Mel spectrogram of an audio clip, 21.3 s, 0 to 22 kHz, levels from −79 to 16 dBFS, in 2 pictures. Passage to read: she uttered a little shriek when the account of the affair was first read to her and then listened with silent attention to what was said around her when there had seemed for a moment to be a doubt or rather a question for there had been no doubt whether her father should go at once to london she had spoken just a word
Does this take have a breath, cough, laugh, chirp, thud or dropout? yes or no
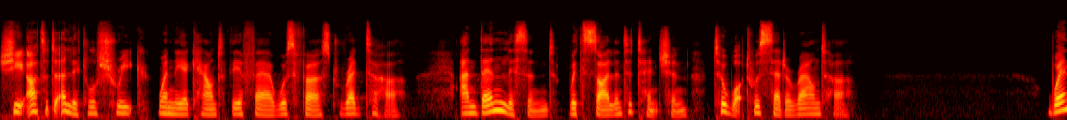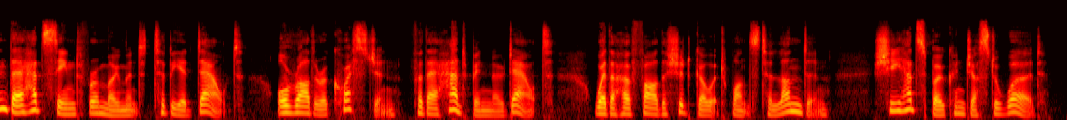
no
